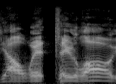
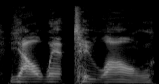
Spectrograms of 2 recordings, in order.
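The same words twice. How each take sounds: First: Slow and louder drawl; Michael Hayes impression. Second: Slow, tired drawl with a sigh before it; Michael Hayes impression. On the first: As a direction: lean into it, drawn out and louder. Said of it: "fucking Michael Hayes". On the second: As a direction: drag it out like a weary boss. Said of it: "Michael Hayes goes".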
